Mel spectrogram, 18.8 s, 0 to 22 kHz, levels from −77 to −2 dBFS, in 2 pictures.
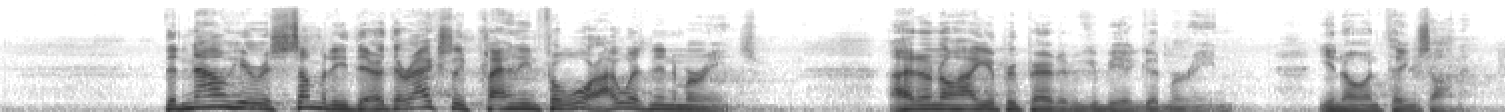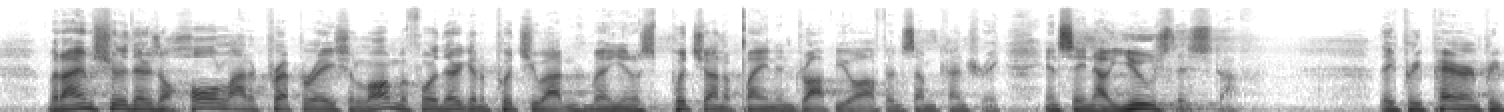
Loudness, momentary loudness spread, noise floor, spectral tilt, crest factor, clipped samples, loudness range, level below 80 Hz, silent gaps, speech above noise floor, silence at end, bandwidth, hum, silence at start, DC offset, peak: -24 LUFS; 12 LU; -53 dBFS; -4.5 dB/octave; 22 dB; under 0.1%; 4 LU; -44 dBFS; none; 30 dB; 0 s; 16 kHz; none; 1.05 s; under 0.1%; -2 dBFS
